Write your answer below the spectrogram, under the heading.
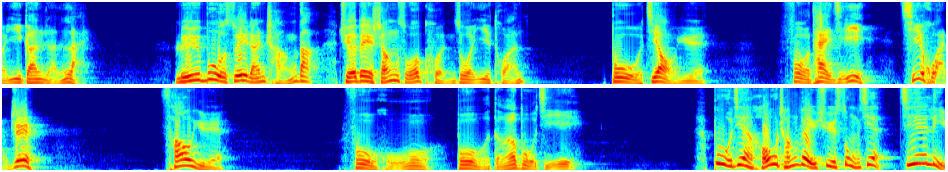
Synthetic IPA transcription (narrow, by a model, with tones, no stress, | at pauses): i˥˩ka˥nɻə̰˧˥nla̰˧˥ɪ | ly˧˥p̬u˥˩swe˥ɪɻa˧˥nʈ͡ʂʰɑ̰˧˥ŋt̪a˥˩ | t͡ɕʰɥɛ˥˧pe˥˩ɪʂɤ˧˥ŋswɔ˧˥kʰə˨˩nt͡swɔ˥˧i˥˩t̪ʰwa̰˧˥n | pu˥˧t͡ɕjɑ˥˩ʊɥɛ˧˥ | fu˥˧t̪ʰa˥˩ɪt͡ɕi˧˥ | t͡ɕʰi˧˥xwa̰˨˩nʈ͡ʂɻ̩˥˩ | t͡sʰɑ˥ʊɥɛ˧˥ | fu˥˩xu˧˥ | pu˥˩t̪ɤ˧˥p̬u˥˩t͡ɕi˧˥ | pu˥˧t͡ɕjɛ˥˩nxo˧˥ʊʈ͡ʂʰɤ˧˥ŋwe˥˧ɪɕy˥˧sʊ˥˧ŋɕjɛ˥˩nt͡ɕjɛ˥li˥˩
